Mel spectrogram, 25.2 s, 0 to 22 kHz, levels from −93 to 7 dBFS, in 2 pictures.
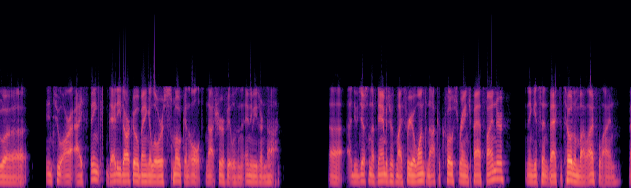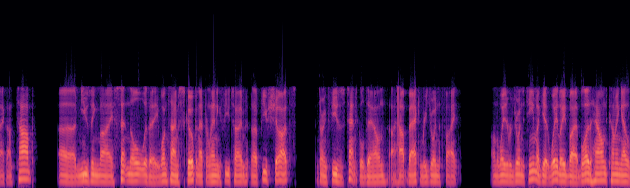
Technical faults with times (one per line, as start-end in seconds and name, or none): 1.96-2.05 bit errors on a digital phone line
20.56-20.63 bit errors on a digital phone line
